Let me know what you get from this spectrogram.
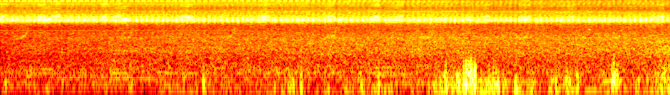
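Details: Large brown cicada giving an unbroken, high, hissing buzz, steady in loudness, while a few soft low thumps and rumbles occur in the background near the end.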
